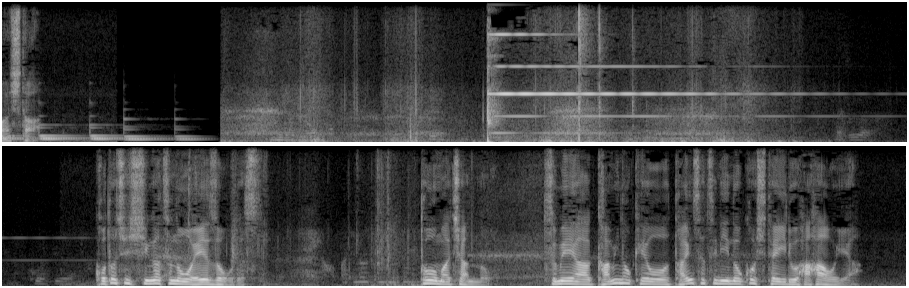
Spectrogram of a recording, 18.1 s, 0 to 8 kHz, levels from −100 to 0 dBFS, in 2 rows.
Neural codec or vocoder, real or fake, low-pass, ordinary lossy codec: none; real; none; none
